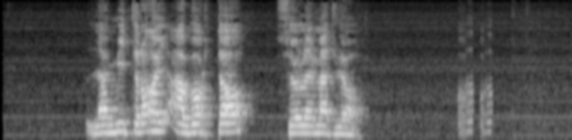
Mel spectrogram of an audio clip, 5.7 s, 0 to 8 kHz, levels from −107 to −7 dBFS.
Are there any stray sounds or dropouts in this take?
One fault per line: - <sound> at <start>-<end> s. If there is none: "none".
- laugh at 4.6-4.9 s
